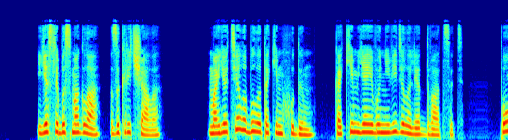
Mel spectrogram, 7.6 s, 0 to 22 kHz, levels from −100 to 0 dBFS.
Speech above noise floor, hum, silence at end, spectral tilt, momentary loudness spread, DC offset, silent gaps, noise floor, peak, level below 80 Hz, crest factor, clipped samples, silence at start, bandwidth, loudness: 54 dB; none; 0 s; -6.5 dB/octave; 10 LU; under 0.1%; 2.57-2.89 s; -72 dBFS; -4 dBFS; -54 dBFS; 16 dB; under 0.1%; 0.55 s; 11 kHz; -19 LUFS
